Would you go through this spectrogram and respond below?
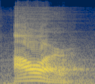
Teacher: অনেস্ট, এখানে অনেস্টে এইসের উচ্চারণটা আসে নাই, তাই এটা হয়েছে অ্যান। আওয়ার, আওয়ারে এইচের উচ্চারণ আসে নাই, ওর উচ্চারণ এসেছে। এই ধরনের আনসাউন্ড এইচ, যে সকল এইচের উচ্চারণ আসবে না ওয়ার্ডে, সেই সকল শব্দের ক্ষেত্রে আমরা তার পূর্বে এ না বসিয়ে অ্যান বসাই।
